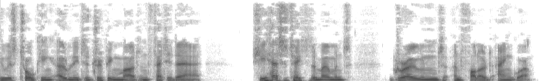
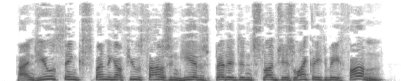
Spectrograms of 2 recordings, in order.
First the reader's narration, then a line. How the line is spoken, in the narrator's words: shouted Sally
